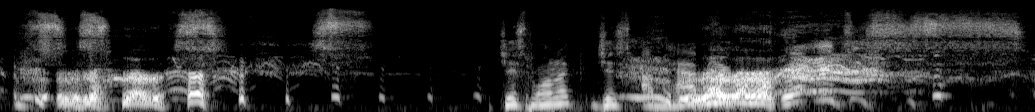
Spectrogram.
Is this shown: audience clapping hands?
no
